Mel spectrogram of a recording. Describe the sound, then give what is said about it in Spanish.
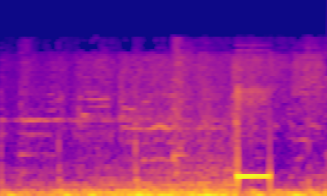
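A phone call cutting off: low, hissy line noise, then a single short, steady electronic beep near the end, with no voices. “Se cortó la llamada, se cortó la llamada.”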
